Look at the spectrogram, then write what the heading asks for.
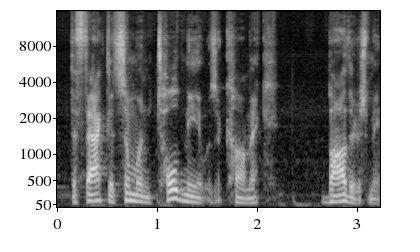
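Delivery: plain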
